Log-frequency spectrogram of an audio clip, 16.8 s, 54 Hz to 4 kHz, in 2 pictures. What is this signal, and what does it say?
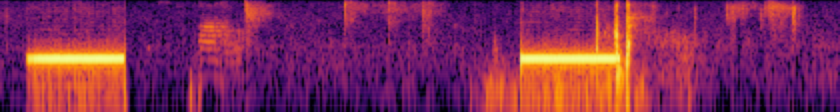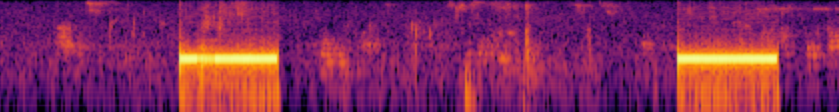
Ringback tone (Europe, 425 Hz), with speech.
